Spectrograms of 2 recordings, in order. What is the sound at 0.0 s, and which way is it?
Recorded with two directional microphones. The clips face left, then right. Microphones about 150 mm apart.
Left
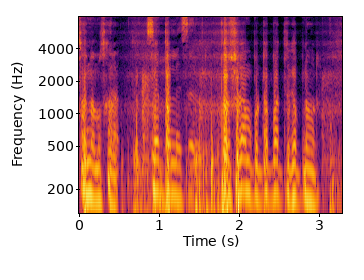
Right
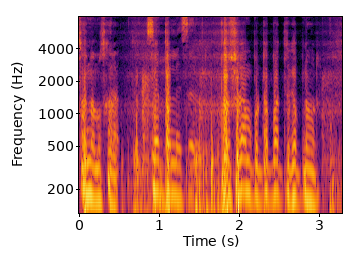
Speech, 15° left (ahead or behind).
